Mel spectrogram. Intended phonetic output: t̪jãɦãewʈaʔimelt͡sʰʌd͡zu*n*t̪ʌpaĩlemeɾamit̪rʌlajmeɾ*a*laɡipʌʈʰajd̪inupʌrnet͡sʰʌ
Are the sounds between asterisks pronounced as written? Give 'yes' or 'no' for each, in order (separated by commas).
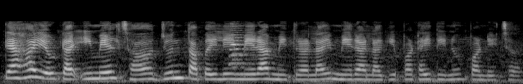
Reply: yes, yes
